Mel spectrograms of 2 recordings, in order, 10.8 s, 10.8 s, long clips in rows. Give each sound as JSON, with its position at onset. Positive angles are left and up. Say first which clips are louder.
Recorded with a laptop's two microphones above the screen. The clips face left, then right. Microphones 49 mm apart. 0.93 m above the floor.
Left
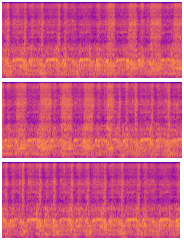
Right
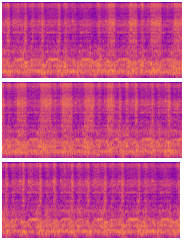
{"t": 0.0, "sound": "a machine running", "louder": "left 3 dB", "side_deg": 70, "distance_m": 1.3}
